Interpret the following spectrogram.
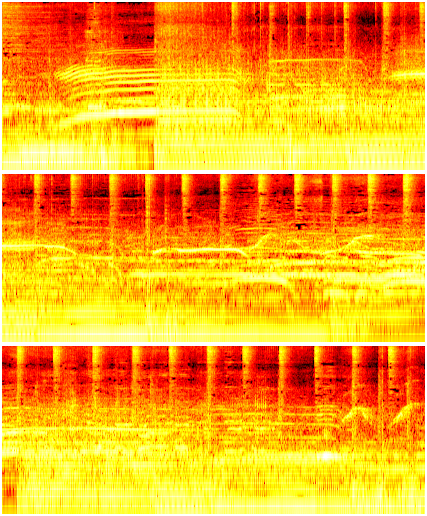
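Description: Live rock band playing on stage with electric guitar, bass guitar and drum kit: a steady beat of cymbal ticks, a deep bass line changing notes every second or so, and a bending lead melody on top. Heard loud from within the audience.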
